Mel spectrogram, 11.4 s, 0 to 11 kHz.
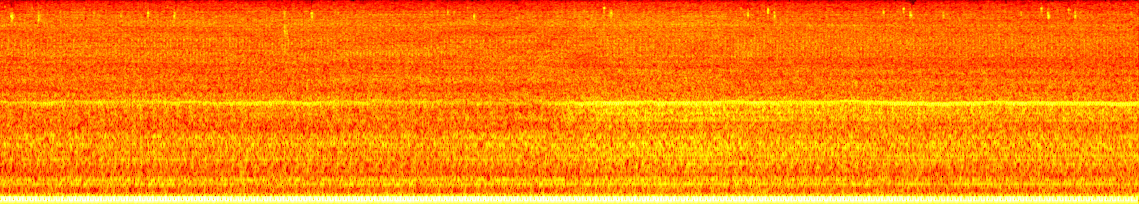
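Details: Chevrolet C10 V8 with Holley Sniper EFI, previously misfiring and backfiring, idling while timing is being set with timing gun to 15°; smooth even low rumble, no stumble or miss, normal idle.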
